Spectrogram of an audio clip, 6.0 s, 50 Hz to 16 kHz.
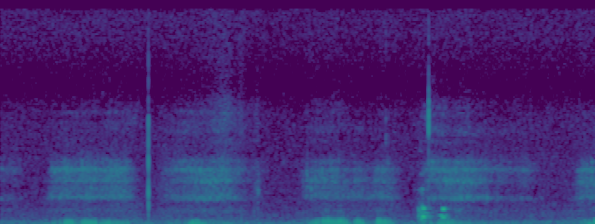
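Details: Soft rhythmic snoring with low rattling breaths about every 1.5 seconds and a faint squeak, during an afternoon nap; snoring.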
